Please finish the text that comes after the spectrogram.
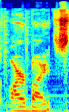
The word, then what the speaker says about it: Arbites: Oh, It's Arbites, thank you very much. I don't know how to pronounce Warhammer's bastardized language. The root word is bite. AR, bite.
